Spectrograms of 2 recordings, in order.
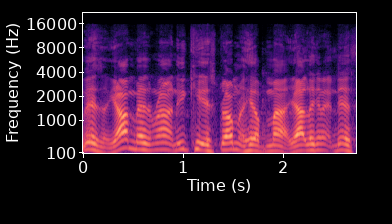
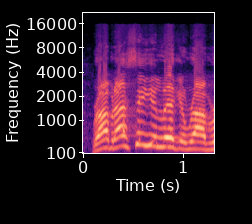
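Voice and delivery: louder high call-out; 7 semitones higher, 10 dB louder than usual. Real, not acted. Comedian calling out Robert, loud teasing. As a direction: catch him in the act.

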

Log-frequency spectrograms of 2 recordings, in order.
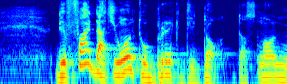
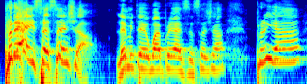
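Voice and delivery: higher, loud emphatic declaration; loud proclamation; 10 semitones higher, 11 dB louder than usual. Acted. Preacher proclaiming loudly to the congregation. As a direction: announce it to the whole church.

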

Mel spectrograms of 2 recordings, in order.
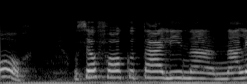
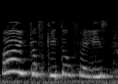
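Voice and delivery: delighted customer; 5 semitones higher, faster than usual. Retold or imitated. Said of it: "até ela fala assim".

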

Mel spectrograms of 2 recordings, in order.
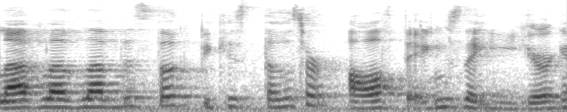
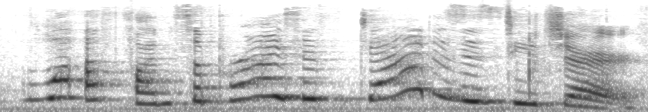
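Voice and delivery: excited aside; 13 semitones higher, 4 dB louder than usual. Real, not acted. Teacher reacts to story twist.

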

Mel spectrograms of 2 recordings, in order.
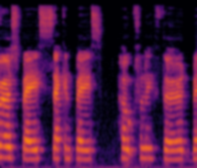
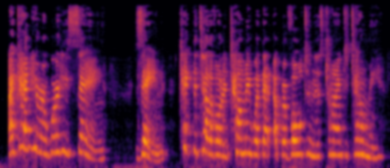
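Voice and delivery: raised, higher, louder voice; exasperated command; 5 semitones higher, 5 dB louder than usual. Acted. Mother ordering Zane to the phone, loud and exasperated. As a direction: complain loudly, then hand over the order.

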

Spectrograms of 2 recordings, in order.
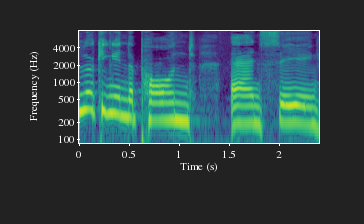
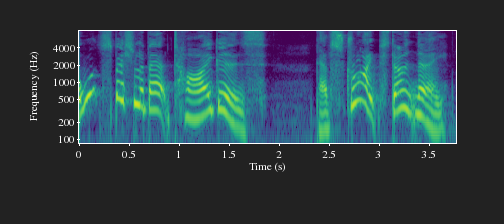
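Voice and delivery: plain reading voice

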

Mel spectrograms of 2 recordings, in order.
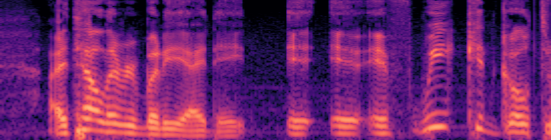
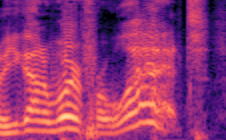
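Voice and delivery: high, louder, incredulous question; mock disbelief; 6 semitones higher, 5 dB louder than usual. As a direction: act stunned at the news.

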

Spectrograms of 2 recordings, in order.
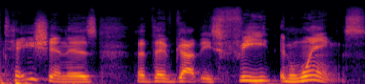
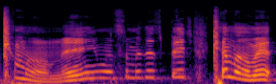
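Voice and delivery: taunting raven; 12 semitones higher than usual. Retold or imitated. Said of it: "This raven comes over and fucks with one of the cats".

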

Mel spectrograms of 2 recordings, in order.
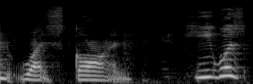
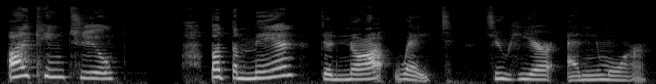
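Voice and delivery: plain reading voice

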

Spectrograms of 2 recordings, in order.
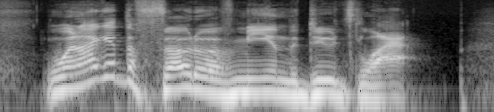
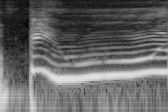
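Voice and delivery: laser pew. Retold or imitated. Imitating laser sound.

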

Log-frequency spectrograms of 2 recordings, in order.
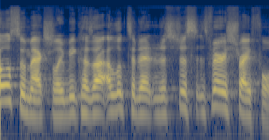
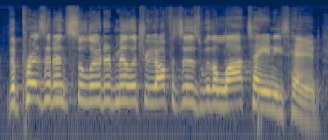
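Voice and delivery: higher-pitched imitation of a scandalized public; mock outrage; 8 semitones higher, 3 dB louder than usual. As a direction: play America going nuts over nothing. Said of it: "And America went nuts".

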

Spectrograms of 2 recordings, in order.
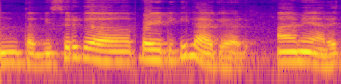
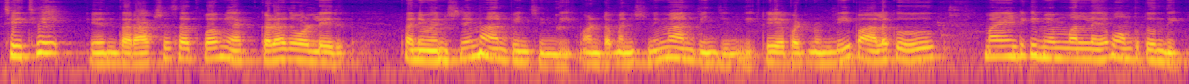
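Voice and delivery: ordinary delivery, nothing marked

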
